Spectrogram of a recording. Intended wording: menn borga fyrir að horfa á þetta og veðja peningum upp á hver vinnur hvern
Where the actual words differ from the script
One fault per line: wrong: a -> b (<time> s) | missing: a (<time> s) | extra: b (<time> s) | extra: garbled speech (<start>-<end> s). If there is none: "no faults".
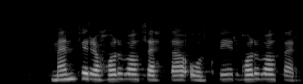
missing: borga (0.7 s)
missing: veðja peningum upp (2.0 s)
wrong: vinnur -> horfa (2.4 s)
